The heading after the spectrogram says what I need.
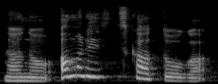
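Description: Lively-voiced woman hosting a chat. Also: on the low side, moderate pace. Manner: chatty, laughs often, many fillers. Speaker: podcast host. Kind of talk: casual conversational chat.

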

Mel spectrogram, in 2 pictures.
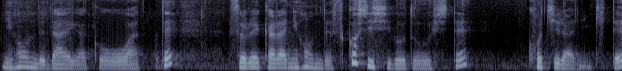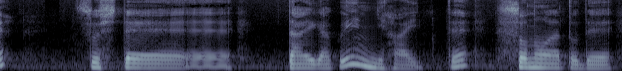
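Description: A woman with a Tokyo accent speaks as a guest on a radio show. Her voice is fairly low and mellow, and her answers come calm and measured, often short. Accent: Tokyo Japanese. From Japan. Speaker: guest, Japanese teacher. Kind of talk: radio interview.

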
